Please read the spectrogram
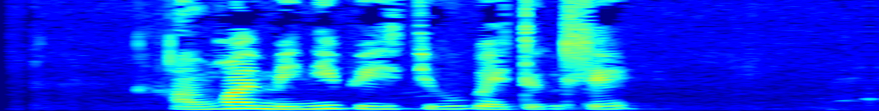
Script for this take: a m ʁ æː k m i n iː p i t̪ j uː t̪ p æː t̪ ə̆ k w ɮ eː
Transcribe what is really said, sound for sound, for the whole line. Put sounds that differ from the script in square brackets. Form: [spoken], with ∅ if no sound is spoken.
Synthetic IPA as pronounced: a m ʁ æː [∅] m i n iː p i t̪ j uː [∅] p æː t̪ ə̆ k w ɮ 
